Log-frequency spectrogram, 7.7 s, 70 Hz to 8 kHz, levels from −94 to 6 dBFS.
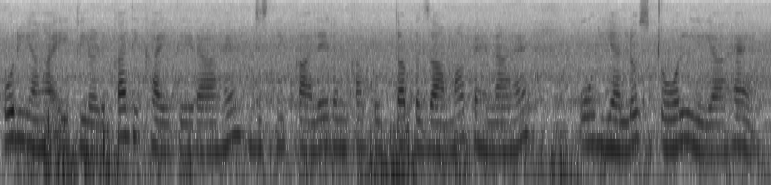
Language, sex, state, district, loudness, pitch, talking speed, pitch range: Hindi, female, Punjab, Pathankot, -18 LUFS, 190 Hz, 165 wpm, 180-210 Hz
